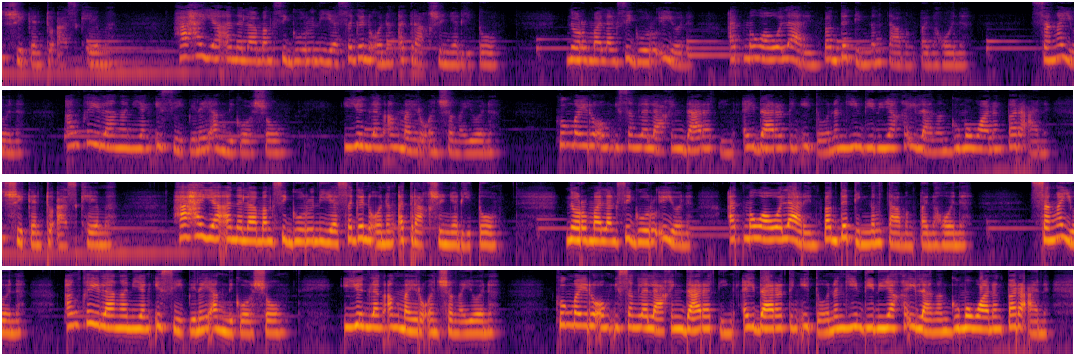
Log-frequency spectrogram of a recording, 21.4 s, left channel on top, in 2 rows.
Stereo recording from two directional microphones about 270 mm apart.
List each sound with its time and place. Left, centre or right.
0.0 s a woman's voice: right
